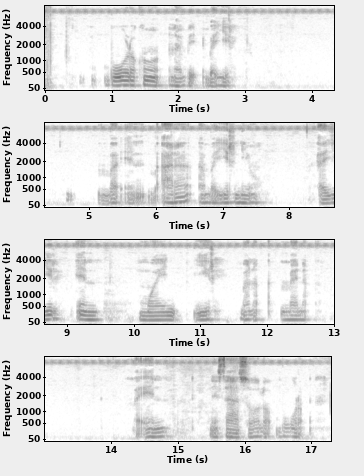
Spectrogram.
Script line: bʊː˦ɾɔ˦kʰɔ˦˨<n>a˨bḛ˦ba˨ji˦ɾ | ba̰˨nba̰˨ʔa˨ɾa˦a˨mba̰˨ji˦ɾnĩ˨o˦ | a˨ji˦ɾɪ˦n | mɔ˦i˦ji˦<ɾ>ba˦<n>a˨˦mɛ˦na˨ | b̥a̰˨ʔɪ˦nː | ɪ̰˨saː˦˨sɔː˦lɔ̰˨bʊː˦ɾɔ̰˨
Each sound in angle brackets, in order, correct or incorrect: correct, correct, correct

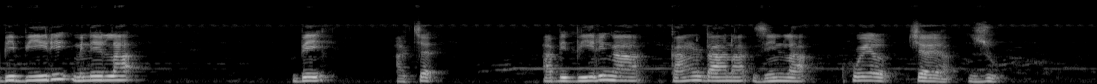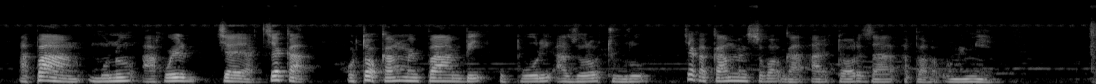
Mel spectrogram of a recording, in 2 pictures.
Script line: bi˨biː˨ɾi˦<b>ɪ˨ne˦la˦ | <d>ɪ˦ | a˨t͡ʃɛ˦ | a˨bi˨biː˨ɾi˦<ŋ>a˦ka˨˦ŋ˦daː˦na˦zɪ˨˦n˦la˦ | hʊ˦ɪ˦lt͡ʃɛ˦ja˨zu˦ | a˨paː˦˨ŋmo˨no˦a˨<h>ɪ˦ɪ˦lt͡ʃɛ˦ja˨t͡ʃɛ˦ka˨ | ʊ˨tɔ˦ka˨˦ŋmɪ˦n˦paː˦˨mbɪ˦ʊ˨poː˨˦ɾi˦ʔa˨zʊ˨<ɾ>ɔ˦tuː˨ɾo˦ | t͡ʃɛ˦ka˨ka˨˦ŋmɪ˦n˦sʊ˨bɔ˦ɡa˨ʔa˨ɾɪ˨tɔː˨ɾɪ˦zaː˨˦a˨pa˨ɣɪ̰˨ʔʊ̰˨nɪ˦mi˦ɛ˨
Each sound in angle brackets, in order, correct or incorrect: incorrect: m, incorrect: b, correct, correct, correct

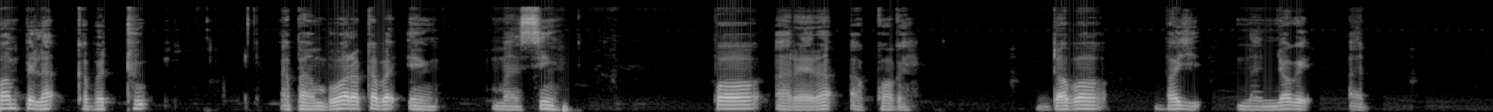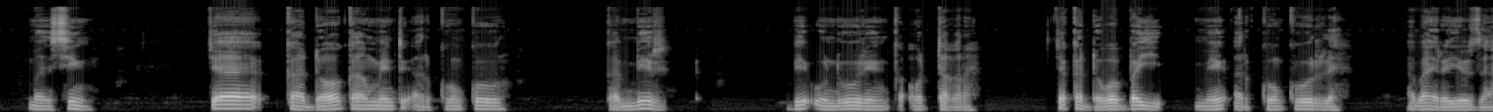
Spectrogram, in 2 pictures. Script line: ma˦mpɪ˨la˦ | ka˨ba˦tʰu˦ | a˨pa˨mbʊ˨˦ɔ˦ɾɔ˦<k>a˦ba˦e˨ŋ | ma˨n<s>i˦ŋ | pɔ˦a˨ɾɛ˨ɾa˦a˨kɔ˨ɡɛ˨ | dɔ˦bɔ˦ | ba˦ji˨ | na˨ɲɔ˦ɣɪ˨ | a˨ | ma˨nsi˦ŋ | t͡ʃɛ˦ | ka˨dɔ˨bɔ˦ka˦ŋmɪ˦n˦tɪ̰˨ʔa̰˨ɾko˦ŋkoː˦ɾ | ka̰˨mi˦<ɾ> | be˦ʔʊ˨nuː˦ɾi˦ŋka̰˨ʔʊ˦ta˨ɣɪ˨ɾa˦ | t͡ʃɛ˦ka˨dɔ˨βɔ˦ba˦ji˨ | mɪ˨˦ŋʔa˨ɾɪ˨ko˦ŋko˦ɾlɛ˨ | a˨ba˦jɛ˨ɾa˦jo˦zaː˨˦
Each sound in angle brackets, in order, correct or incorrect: correct, correct, correct

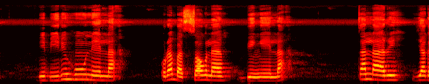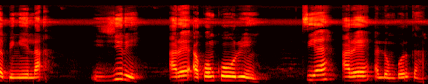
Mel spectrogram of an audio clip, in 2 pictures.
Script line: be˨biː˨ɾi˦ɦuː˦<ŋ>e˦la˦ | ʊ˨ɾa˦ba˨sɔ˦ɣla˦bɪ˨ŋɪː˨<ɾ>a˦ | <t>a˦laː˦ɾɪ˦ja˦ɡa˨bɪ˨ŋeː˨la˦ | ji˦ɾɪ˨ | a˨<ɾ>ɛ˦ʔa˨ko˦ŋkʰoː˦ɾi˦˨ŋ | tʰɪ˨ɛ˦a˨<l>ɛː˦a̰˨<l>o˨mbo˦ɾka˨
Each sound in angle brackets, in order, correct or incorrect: incorrect: n, incorrect: l, correct, correct, incorrect: ɾ, correct

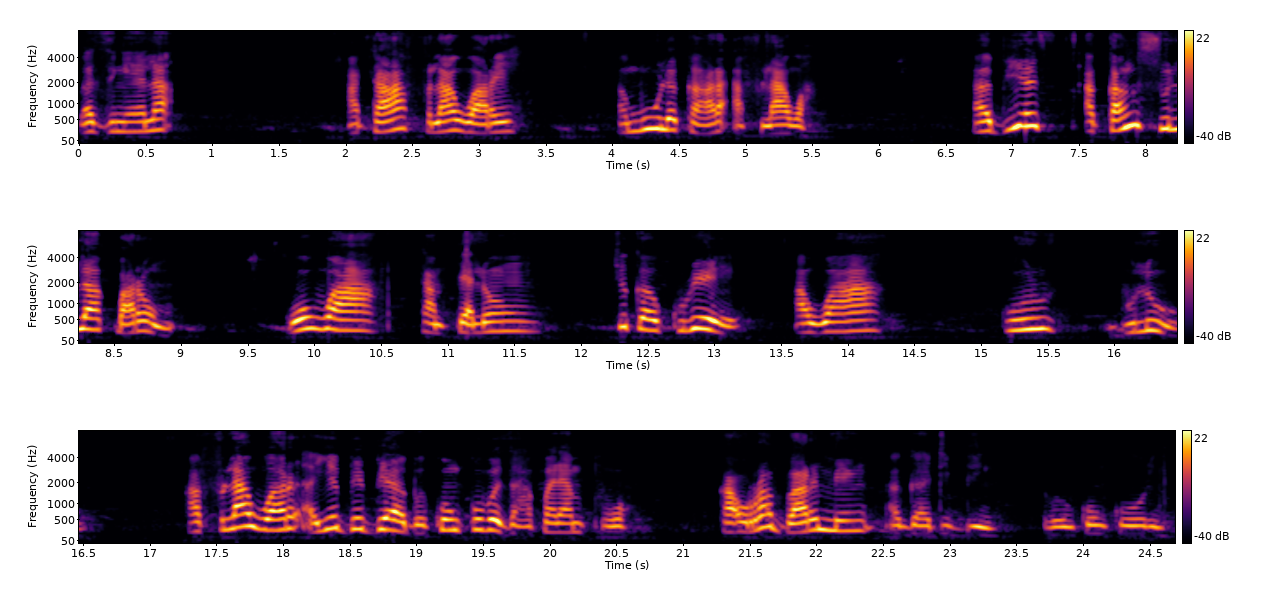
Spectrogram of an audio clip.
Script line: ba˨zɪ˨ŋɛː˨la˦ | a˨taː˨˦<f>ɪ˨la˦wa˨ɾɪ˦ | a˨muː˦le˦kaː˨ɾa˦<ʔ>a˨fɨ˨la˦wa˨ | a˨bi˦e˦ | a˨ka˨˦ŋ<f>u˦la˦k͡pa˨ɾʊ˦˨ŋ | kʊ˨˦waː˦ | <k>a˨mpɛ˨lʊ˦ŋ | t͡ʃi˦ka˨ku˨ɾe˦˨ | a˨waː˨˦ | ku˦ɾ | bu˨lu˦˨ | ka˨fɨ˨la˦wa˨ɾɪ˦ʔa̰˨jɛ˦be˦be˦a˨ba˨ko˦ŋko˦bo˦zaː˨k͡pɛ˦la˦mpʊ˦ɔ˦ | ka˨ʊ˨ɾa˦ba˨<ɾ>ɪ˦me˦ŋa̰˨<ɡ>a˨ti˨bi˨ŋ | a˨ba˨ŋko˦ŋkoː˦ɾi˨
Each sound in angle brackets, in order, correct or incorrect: correct, correct, incorrect: s, incorrect: t, correct, correct

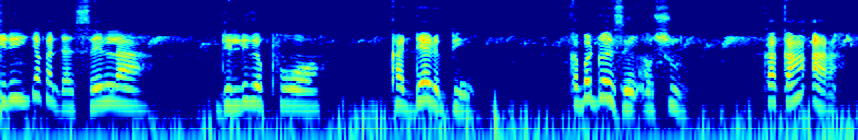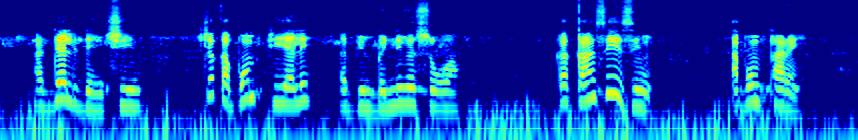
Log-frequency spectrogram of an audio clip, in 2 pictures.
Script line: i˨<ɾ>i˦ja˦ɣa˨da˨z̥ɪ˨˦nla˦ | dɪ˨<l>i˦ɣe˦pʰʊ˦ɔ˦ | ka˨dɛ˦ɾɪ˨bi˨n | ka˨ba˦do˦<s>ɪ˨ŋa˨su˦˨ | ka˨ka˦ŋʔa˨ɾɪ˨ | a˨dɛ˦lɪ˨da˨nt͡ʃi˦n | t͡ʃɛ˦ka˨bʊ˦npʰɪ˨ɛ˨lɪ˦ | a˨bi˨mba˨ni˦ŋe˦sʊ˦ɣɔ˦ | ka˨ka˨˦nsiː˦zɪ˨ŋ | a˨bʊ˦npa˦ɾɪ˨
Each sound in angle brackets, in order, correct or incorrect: correct, correct, incorrect: z

